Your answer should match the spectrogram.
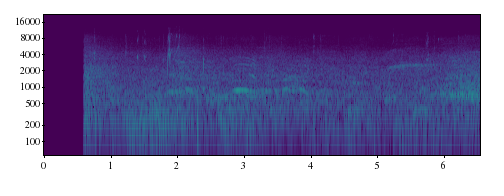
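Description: Basketball being played on an indoor court: a ball bouncing and shoes squeaking on the hardwood over the murmur of an arena crowd.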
